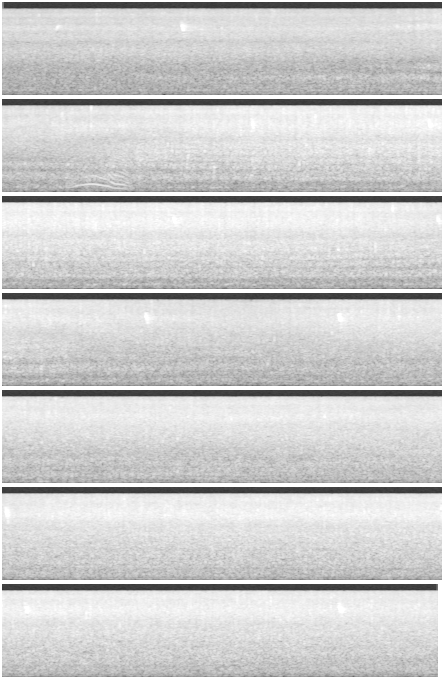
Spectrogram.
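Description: Steady rush of running water from the stream that carries the pond's outflow down to the mill, growing louder a few seconds in and then holding.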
